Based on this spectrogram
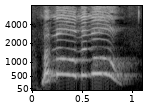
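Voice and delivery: put-on very high child's scream for mum; screaming girl. A narrator's reading. Girl screams for her mother as the man grabs her. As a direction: cry out for your mother in terror. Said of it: "qui se mit à hurler".

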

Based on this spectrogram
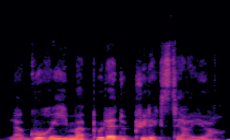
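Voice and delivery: ordinary delivery

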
